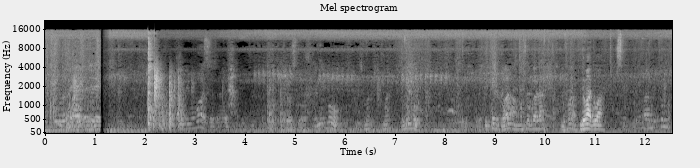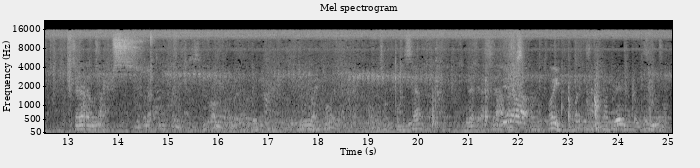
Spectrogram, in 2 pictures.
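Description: Several men talk and call out nearby.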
